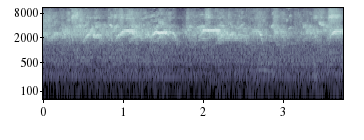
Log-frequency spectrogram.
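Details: Budgerigars give looping, warbled chirps and clear whistled notes over a constant background of soft chatter, the sound swelling and easing every second or so.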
